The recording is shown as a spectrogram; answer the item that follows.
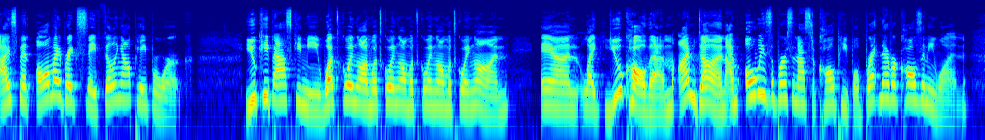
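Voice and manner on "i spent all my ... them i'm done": usual speaking voice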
